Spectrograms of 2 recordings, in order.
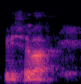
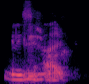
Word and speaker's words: Grisebach: Juanito Grisebeck. Grisebach. – Grisebach.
